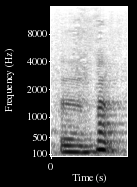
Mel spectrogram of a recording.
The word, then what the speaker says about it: vingt: Normalmente, a gente pronuncia van, não se pronuncia nem o G nem o T. Mas aqui, como a gente vai ter uma sílaba nova, vamos ter que pronunciá-la. Então, vai ser vingtième, vingtième.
